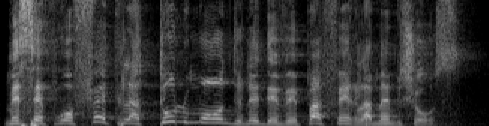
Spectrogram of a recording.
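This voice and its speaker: A man's voice: high voice, sing-song, normal speed, sharp tone. A Congolese pastor preaching a sermon in church, calling out to the congregation and stretching his key words for emphasis. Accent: Congolese French.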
